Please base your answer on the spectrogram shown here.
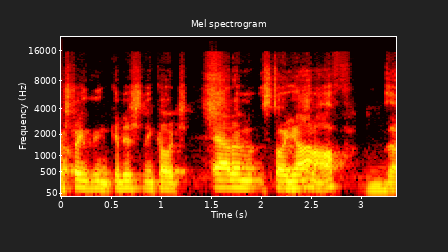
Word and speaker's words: Stoyanov: Anyway, I love the passion and the energy of our strength and conditioning coach, Adam Stoyanov.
